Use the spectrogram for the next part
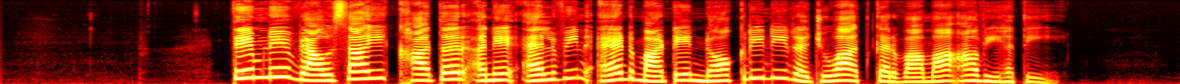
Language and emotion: Gujarati, neutral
